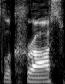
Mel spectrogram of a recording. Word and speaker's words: La Crosse: So La Crosse, this is La Croix, because that's where the La Crosse and St. Croix rivers meet.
